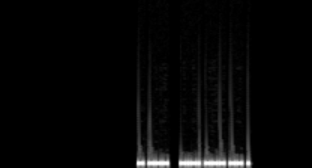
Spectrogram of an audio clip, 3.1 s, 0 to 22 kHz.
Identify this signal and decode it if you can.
Morse code, heard as a keyed tone, about 64 wpm, 700 Hz. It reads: TO COME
